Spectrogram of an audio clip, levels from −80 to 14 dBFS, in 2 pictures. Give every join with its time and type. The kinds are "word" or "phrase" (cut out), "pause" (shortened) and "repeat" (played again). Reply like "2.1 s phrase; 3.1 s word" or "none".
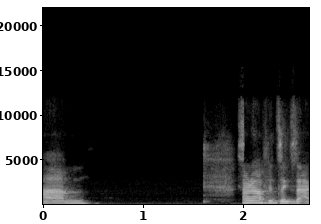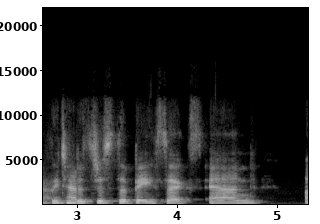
2.0 s phrase; 3.0 s phrase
